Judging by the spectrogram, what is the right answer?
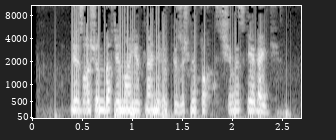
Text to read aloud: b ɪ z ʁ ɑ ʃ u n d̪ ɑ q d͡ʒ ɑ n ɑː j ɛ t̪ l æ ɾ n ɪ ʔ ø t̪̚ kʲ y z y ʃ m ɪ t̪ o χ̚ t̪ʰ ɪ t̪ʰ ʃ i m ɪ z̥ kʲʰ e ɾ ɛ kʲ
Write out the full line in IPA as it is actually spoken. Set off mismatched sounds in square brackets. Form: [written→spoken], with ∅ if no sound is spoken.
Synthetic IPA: b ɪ z ʁ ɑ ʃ u n d̪ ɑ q d͡ʒ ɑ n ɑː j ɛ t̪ l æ ɾ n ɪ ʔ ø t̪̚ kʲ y z y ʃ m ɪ t̪ o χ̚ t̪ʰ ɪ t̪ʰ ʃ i m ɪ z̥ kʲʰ e ɾ ɛ kʲ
